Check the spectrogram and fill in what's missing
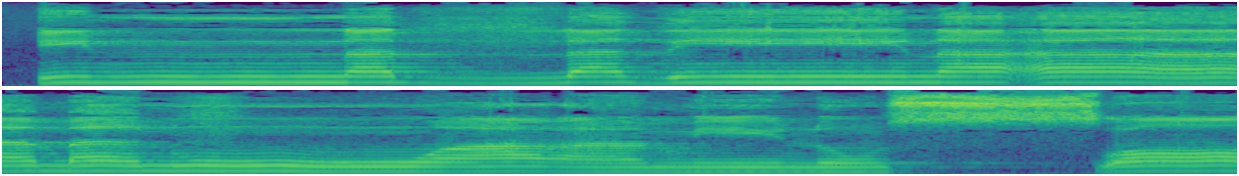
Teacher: عرض کنم دو مورد هست من خدمت شما تذکر میدم، یکی صاد در کلمه صالحات، صدای کشیده آ بعد از صاد هم باید درشت ادا بشه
